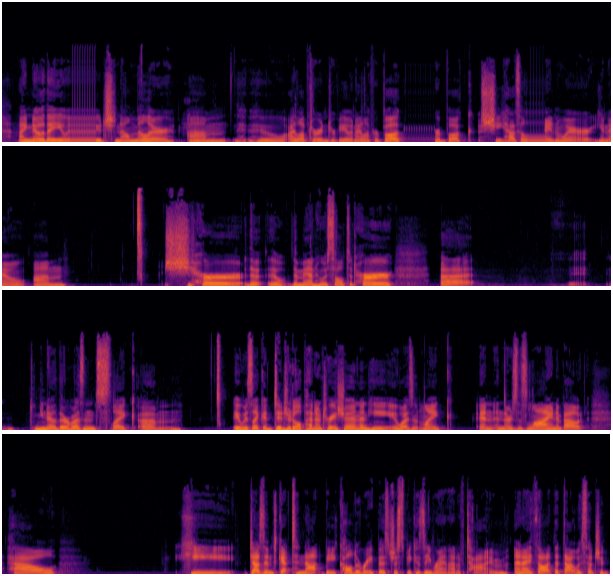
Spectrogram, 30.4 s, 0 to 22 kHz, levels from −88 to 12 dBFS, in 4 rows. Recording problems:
audio freezing; at 1 s, at 5 s and at 6.5 s

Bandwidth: 15 kHz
